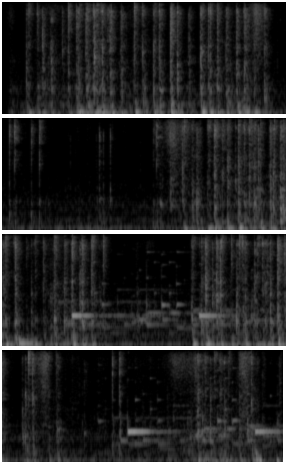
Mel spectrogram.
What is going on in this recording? I was typing on my keyboard while my phone was ringing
